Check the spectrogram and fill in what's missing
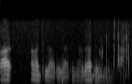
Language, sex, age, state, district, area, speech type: Kashmiri, male, 18-30, Jammu and Kashmir, Srinagar, urban, conversation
